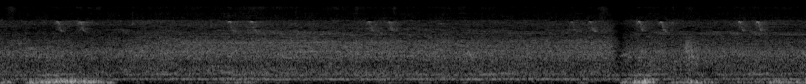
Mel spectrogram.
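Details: Steady massed buzzing of bees at a freshly established beehive, with a low rumbling gust at the start, a brief knock near six seconds, then more low rumble toward the end.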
